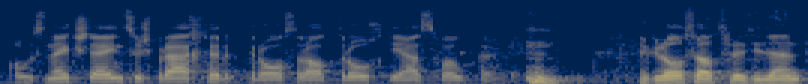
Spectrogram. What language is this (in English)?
Swiss German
